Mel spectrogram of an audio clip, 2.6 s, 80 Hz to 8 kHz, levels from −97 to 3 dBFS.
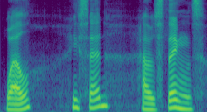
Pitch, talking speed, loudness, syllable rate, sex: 185 Hz, 115 wpm, -19 LUFS, 2.9 syllables/s, female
